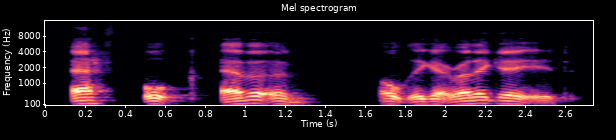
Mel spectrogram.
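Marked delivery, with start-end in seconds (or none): none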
